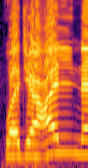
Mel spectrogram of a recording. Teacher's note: نون آگے لام کے ساتھ مل رہا ہے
